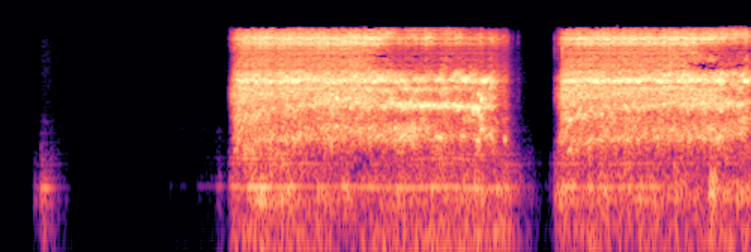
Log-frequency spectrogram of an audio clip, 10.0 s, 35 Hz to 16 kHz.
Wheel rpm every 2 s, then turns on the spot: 0, 70, 160, 80, 150.
none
